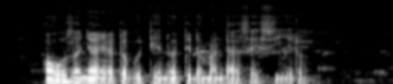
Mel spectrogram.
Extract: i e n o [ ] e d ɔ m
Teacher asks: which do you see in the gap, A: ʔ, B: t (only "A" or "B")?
B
